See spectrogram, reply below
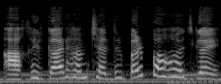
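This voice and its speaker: A woman's voice: sits high, unhurried, music in the background. A woman playing a bold, determined woman scientist in a dramatized space adventure story. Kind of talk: dramatized Hindi audio story dialogue.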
